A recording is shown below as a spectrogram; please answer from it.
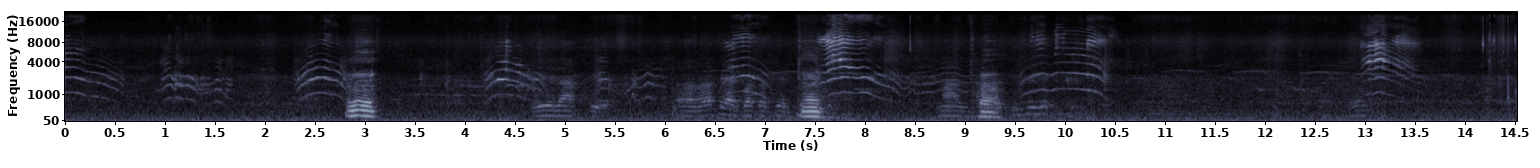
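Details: Kittens meowing while being hand-fed: repeated thin, high, arching mews, some short and some drawn out, scattered over the recording, with a woman talking to them in Bengali.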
